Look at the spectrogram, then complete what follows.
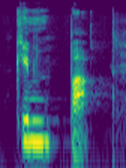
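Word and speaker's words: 김밥: becomes sangdi get kite kimba you have this pube and uh it actually uh follows meme sound so it becomes tensified and kaiten means conflict and gimbap is the korean food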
